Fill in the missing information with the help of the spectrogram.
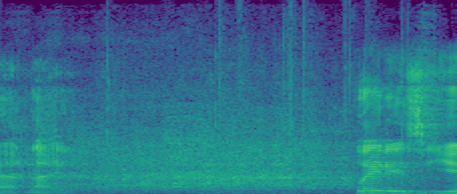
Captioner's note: audience laughing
